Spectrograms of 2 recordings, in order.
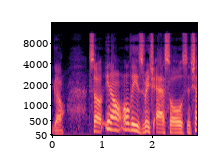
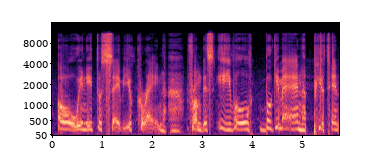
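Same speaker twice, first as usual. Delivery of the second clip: slow, higher, mock-earnest plea; mocking the rich lady; 8 semitones higher, slower than usual. Comic mimics a rich lady about Ukraine, high and slow. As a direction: parody a pampered lady's worried plea. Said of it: "even that lady this morning".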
